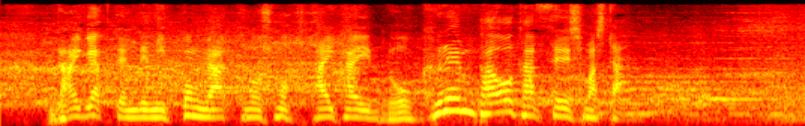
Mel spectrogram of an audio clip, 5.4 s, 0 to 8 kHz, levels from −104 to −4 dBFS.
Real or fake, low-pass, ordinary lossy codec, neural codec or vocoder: fake; 7.2 kHz; MP3, 48 kbps; codec, 16 kHz in and 24 kHz out, 2.2 kbps, FireRedTTS-2 codec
